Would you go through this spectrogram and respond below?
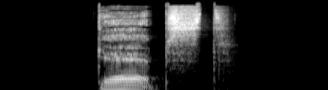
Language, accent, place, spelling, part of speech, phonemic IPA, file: German, Germany, Berlin, gäbst, verb, /ɡɛːpst/, De-gäbst.ogg
- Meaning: second-person singular subjunctive II of geben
